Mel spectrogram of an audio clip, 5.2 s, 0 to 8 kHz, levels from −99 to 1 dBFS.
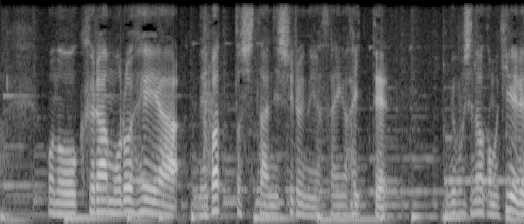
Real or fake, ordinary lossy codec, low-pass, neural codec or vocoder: real; none; 7.2 kHz; none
